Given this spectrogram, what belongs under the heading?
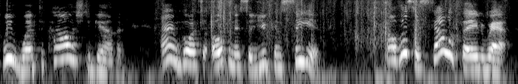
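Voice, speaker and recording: A woman reading a storybook aloud to children, explaining things simply and deliberately like a school librarian. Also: on the high side, sing-song, a little hiss or hum, low-quality recording. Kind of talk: read-aloud storytelling with teacherly asides.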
